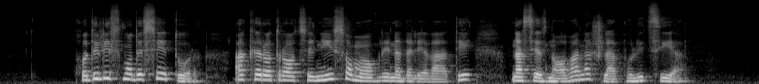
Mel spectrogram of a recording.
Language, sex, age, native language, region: Slovenian, female, 30-49, Slovenian, Gorica region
